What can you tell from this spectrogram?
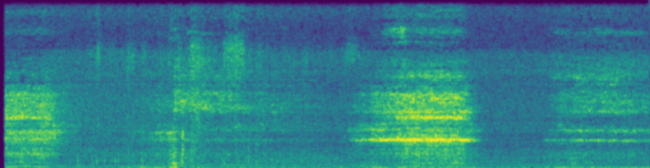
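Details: Great Dane snoring: a short raspy breath at the start, then a longer hissing snore around the four-second mark, over a steady low rumble.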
